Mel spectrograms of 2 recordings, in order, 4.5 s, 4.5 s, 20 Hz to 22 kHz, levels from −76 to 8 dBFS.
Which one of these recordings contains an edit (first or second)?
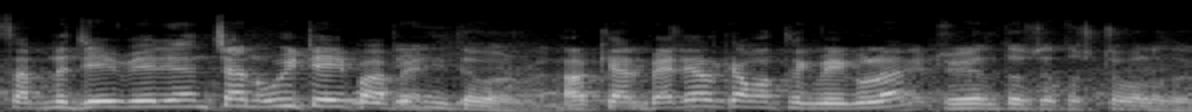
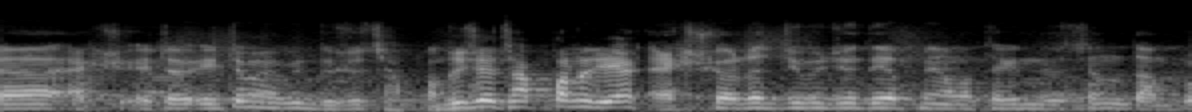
second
